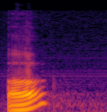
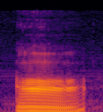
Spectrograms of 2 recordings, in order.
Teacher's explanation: अ बोलने में कम मुह खुलता है आ बोलने में थोड़ा सा ज्यादा खुल जाता है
